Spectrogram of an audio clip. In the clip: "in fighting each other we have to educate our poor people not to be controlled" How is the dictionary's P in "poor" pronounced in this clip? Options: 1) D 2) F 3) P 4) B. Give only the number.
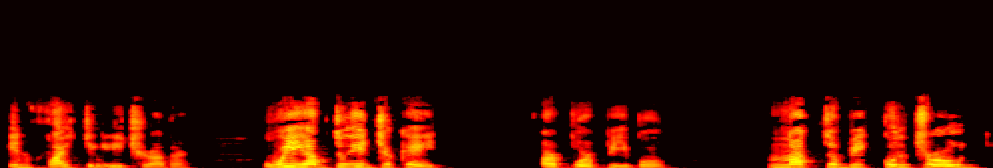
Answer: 3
